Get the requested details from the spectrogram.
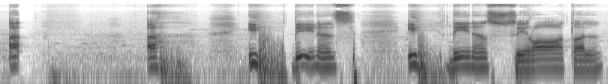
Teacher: আকসায়ে হলক বা কণ্ঠনালীর মূল ভাগ থেকে হা এবং হামজা উচ্চারিত হয়।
